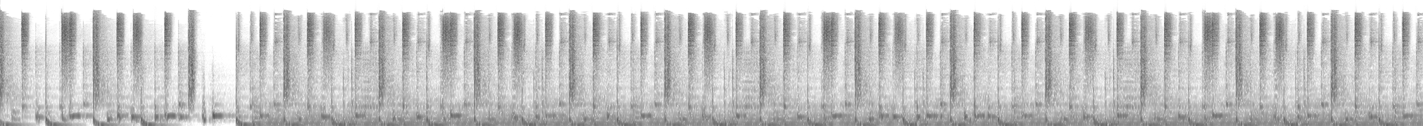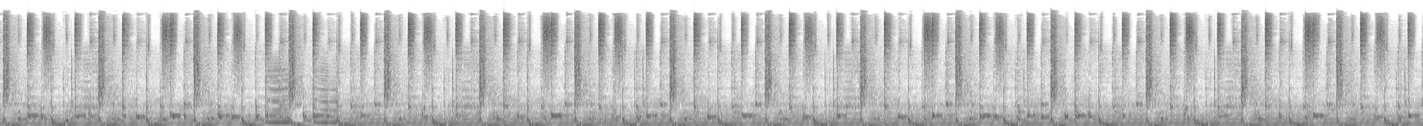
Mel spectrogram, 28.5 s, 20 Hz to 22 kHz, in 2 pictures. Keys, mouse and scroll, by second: 0.8 space, 4.6 space, 16.7 ctrl+shift+[, 22.2 scroll, 25.7 right click.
